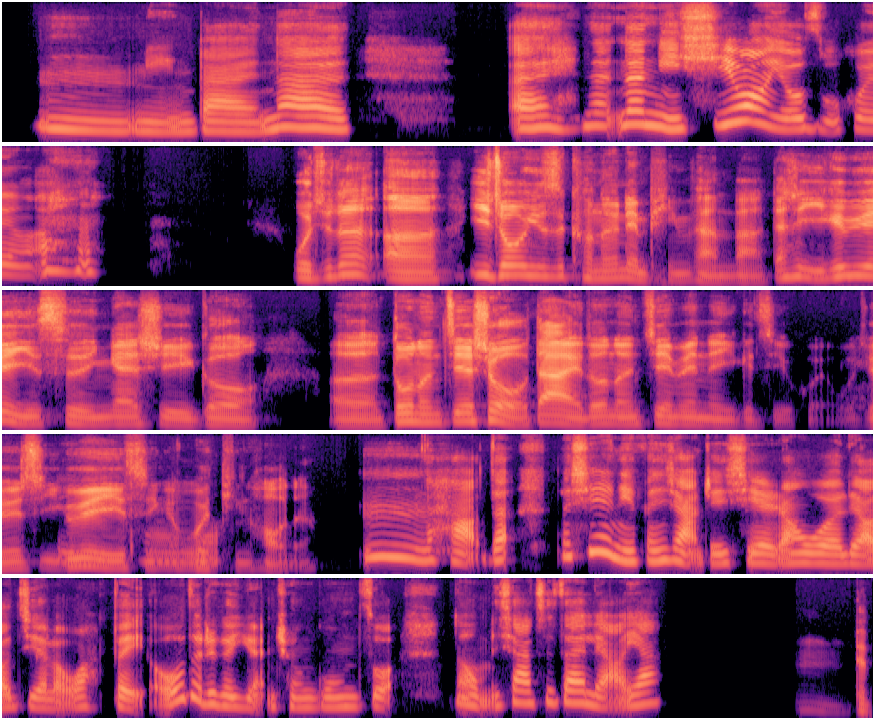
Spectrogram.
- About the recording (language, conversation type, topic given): Chinese, podcast, 远程工作会如何影响公司文化？
- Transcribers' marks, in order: laugh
